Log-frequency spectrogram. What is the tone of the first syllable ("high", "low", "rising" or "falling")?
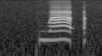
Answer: falling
